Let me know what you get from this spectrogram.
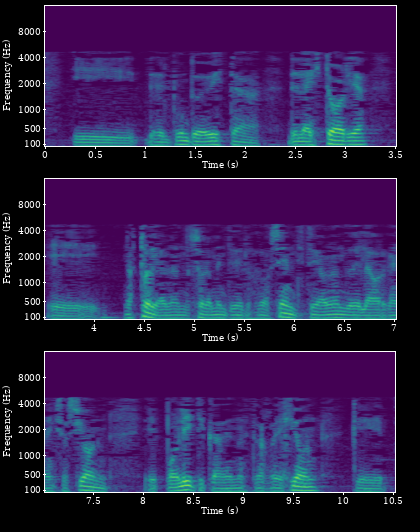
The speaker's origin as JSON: {"language": "Spanish", "town": "Traslasierra", "region": "Córdoba", "country": "Argentina", "tie": "born or raised there", "said": "simplemente yo crecí y estudié en Tras la Sierra"}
